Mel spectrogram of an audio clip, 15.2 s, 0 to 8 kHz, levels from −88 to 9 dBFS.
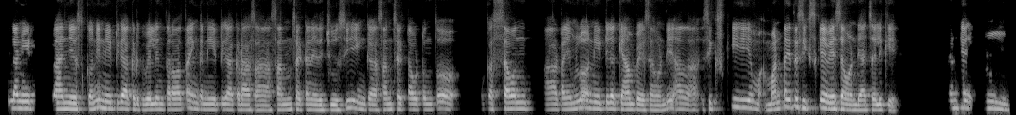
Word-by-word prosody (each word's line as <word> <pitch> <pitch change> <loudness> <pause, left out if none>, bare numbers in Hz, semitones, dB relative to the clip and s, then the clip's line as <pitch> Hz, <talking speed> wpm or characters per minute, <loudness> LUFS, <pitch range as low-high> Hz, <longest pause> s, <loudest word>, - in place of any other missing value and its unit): ఇలా 185 -1 +4
neat 180 0 +3 0.3
plan 165 0 +4
చేసుకొని 155 +4 +2
నీట్‌గా 170 0 +2
అక్కడికి 145 -2 -2
వెళ్ళిన 150 0 +3
తర్వాత 145 0 +1
ఇంకా 155 -1 -2
నీట్‌గా 145 0 0
అక్కడ 140 0 -2 0.2
స - - -1 0.3
సన్‌సెట్ 140 +1 -2
అనేది 135 -1 0
చూసి. 135 +6 0 0.2
ఇంకా 145 -1 -2 0.2
సన్‌సెట్ 150 +1 -2
అవ్వటంతో 145 +3 -1 0.6
ఒక - - -5 0.2
7 165 0 +3 0.4
ఆ - - -4 0.2
టైమ్‌లో 155 +4 +1
నీట్‌గా 165 0 +2
క్యాంప్ 150 -1 +1
ఎసామండి. 130 0 -3
ఆ! - - -1 0.4
6కి 190 +6 -4 0.5
మంట 165 +4 0
అయితే 215 +1 +2
6కే 185 0 +3
వేసామండి 140 -5 +4
ఆ - - -1
చలికి. 135 -4 +1 0.9
అంటే 190 +1 0 0.3
హ్మ్. 165 -5 -1
150 Hz, 140 wpm, -22 LUFS, 145-170 Hz, 0.9 s, ఇలా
